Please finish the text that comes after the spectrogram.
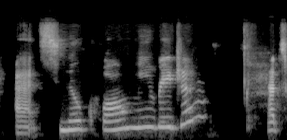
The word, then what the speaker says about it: Snoqualmie: We're watching a 4K virtual forest walk along Middle Fork Trail, and I might pronounce this wrong, at Snoqualmie region.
